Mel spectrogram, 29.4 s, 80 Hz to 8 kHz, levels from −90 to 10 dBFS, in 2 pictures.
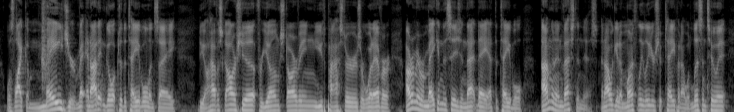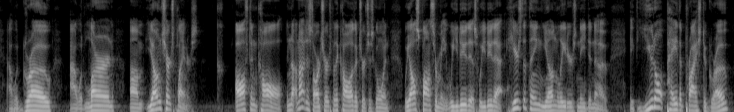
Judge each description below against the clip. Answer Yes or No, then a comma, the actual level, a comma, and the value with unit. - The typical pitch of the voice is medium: No, low, 120 Hz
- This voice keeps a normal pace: No, fast, 215 wpm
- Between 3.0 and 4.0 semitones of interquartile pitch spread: Yes, average, 3.6 semitones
